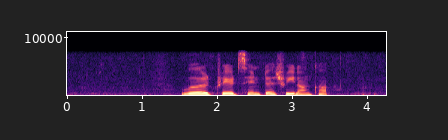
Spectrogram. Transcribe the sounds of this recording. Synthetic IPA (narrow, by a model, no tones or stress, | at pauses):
ʋəːlɖʈɾeːɖseɳʈəʃɾiːlaŋka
